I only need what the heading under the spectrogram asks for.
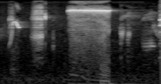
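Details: Asian glossy starling singing in full voice: quick high chirps, then a long piercing, very high steady whistle lasting about half a second, followed by softer scattered chirps.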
